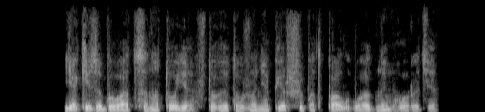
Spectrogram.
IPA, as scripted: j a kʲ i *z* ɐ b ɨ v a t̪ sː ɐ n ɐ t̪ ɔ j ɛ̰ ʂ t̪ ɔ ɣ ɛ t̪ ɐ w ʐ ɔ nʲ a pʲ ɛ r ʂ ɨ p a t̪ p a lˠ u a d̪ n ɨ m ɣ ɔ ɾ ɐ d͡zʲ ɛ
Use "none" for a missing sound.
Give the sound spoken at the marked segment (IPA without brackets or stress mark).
z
